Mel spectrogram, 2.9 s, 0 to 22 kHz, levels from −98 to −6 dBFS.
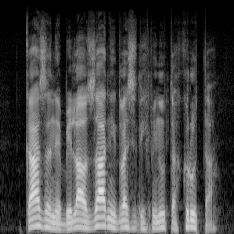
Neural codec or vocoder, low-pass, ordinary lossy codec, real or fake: vocoder, 44.1 kHz, 128 mel bands every 512 samples, BigVGAN v2; 19.8 kHz; none; fake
